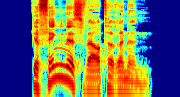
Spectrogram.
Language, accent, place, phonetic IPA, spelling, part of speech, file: German, Germany, Berlin, [ɡəˈfɛŋnɪsvɛʁtəʁɪnən], Gefängniswärterinnen, noun, De-Gefängniswärterinnen.ogg
- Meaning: plural of Gefängniswärterin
